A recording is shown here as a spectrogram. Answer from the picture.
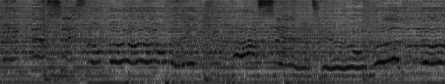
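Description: A woman singing a ballad live with band accompaniment, holding long notes with a wide vibrato.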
